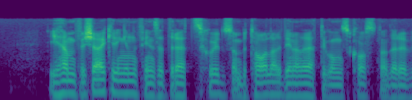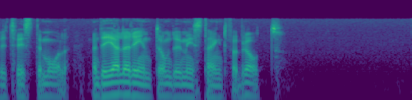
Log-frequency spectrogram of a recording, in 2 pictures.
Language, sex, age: Swedish, male, 31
